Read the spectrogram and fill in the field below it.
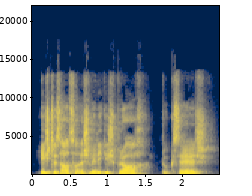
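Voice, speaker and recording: A man speaks with a Bernese accent. His pitch swings very widely. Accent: Bernese Swiss German. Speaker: spoken word artist explaining language facts. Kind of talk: casual explainer.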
